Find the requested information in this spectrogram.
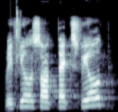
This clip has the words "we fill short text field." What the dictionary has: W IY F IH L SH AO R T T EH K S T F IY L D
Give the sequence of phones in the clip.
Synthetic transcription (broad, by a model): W IY F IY L S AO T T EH K S F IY L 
